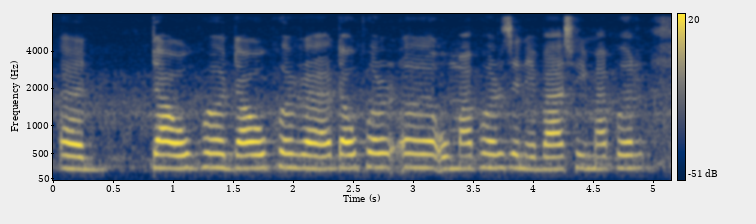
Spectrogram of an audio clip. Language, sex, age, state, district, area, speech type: Bodo, female, 30-45, Assam, Kokrajhar, rural, spontaneous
